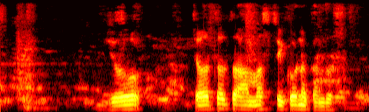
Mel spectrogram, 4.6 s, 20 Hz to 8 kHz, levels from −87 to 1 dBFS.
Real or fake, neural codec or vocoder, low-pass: real; none; 7.2 kHz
